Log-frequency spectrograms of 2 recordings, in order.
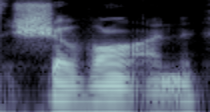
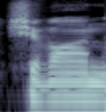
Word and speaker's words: Siobhan: And so it's spelled S-I-O-B-H-A-N. And it's an Irish name. So it's Siobhan, which like the name Siobhan makes sense.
